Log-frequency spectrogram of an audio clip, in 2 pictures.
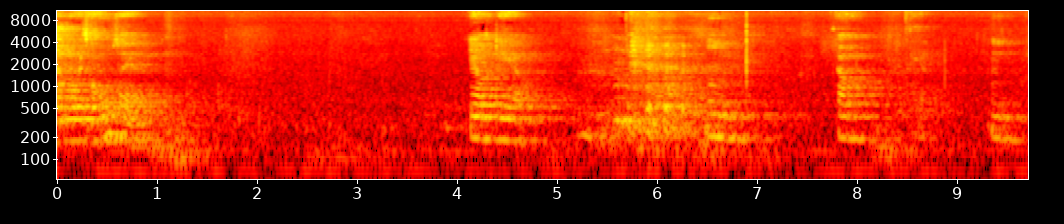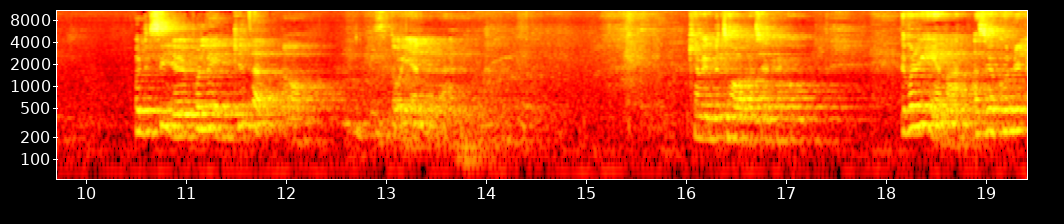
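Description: A young woman sings in a large echoing hall.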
